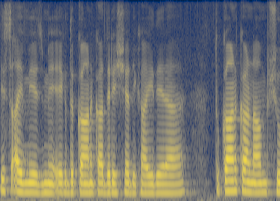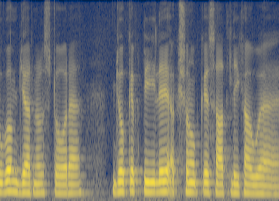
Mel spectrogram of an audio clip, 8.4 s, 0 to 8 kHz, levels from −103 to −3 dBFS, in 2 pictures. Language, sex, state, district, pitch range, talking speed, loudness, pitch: Hindi, male, Maharashtra, Chandrapur, 135-145 Hz, 195 wpm, -16 LUFS, 140 Hz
